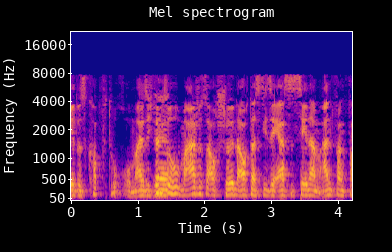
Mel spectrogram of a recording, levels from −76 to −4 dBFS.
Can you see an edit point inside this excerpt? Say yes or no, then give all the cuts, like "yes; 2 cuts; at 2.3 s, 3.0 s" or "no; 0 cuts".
no; 0 cuts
